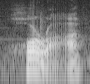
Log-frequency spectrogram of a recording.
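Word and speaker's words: ὥρα: So it is coming, namely hora. The word from which we get the word hour means hour. In this case, the H sound is pronounced.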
